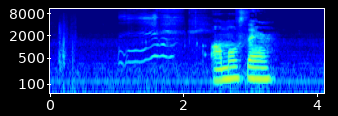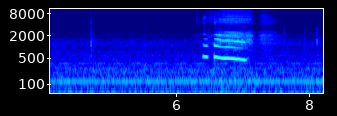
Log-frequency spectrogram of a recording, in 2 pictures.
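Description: A young man groans and speaks into a close microphone.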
